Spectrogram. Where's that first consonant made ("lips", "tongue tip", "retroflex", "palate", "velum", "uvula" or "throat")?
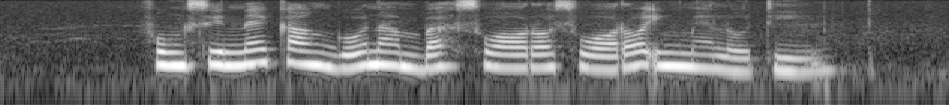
lips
